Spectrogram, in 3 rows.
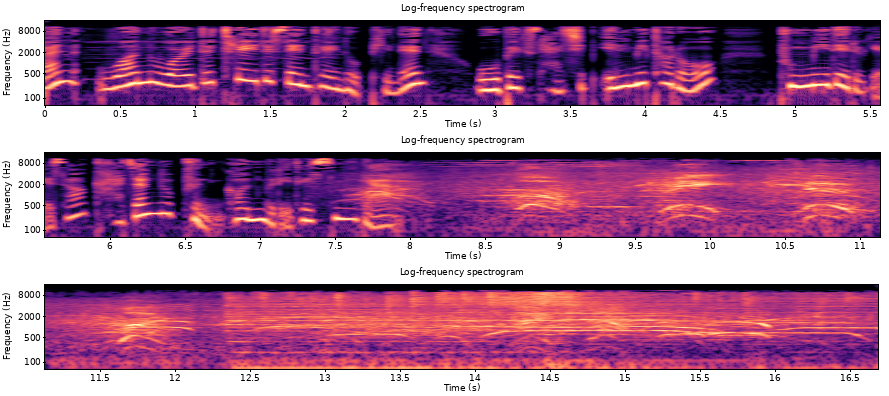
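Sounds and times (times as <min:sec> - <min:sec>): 
speech: 0:00.0 - 0:08.9, 0:09.6 - 0:12.0
large crowd cheering at a ribbon-cutting ceremony: 0:07.6 - 0:16.6.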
